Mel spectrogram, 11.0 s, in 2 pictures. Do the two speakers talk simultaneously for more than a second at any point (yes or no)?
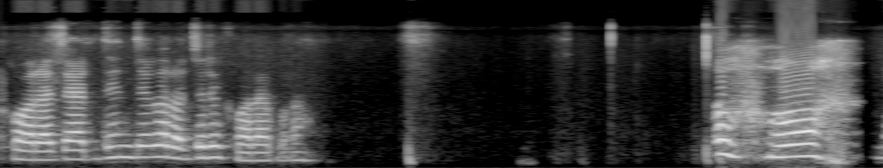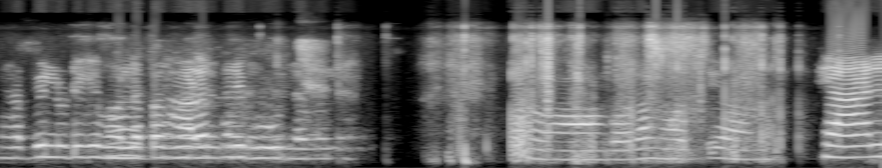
yes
